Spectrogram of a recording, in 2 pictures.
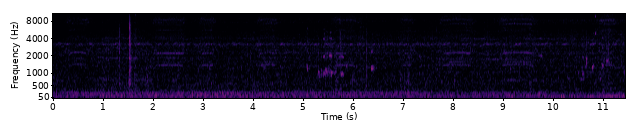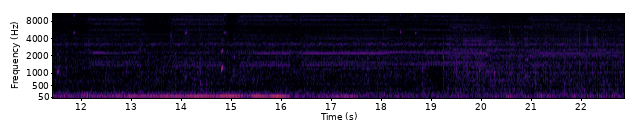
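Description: Radio-controlled model Cat D11 bulldozer working in loose dirt: a low hum from its drive that swells in the middle and cuts off about two-thirds of the way through, over faint steady high whines. A single sharp click about a second and a half in.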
